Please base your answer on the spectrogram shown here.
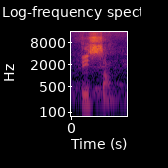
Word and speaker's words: Pishon: It said the name of the first is Pishon. Now, you are using English pronunciation. The Hebrew pronunciation. Okay, let's use your own. Pison. That is it which compassed the whole land of Havila where there is gold.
